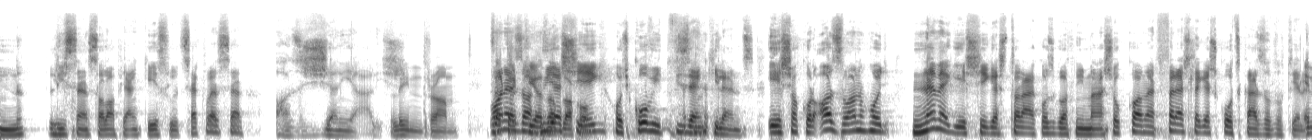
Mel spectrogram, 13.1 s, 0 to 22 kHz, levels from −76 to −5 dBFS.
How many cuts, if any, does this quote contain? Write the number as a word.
two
